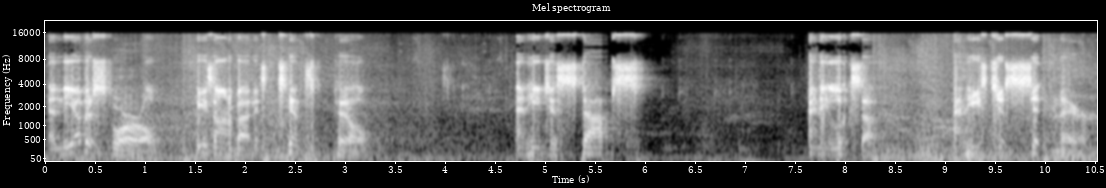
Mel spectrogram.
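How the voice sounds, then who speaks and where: A man telling a comedic anecdote in an animated way, acting out the quotes as he goes. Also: mid-range voice, slow pace, pauses often. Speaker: storyteller, online gamer. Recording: noisy amateur game-session recording.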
